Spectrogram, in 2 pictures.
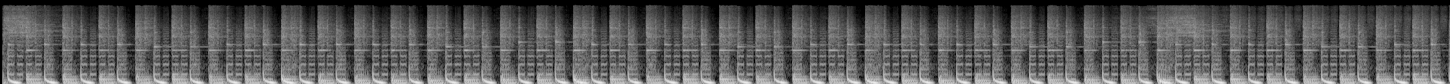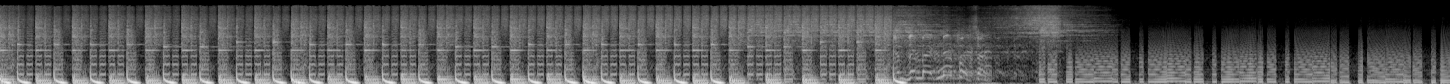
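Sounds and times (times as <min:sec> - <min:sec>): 
tunnel trance music: 0:00.0 - 0:29.0
laughter: 0:23.4 - 0:24.9.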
